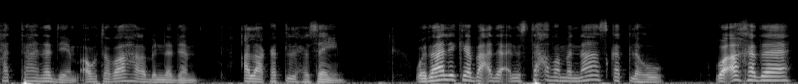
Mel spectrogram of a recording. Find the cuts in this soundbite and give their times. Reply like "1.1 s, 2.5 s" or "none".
7.1 s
